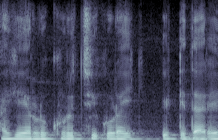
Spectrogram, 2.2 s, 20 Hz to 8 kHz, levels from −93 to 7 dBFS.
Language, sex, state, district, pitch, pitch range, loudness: Kannada, male, Karnataka, Bidar, 110 Hz, 105-110 Hz, -18 LUFS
